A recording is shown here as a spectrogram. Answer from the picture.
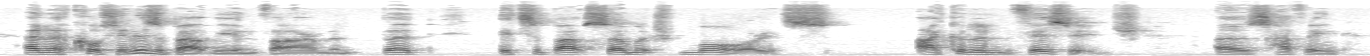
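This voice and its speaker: Lively intonation marks this man's dark, mellow voice. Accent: slight English. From northern England, East Yorkshire. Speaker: professor. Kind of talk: video interview. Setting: video call.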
